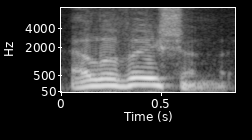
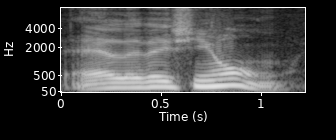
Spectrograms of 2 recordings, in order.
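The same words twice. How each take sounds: First: It is said with an English pronunciation. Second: It is said with a French pronunciation.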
